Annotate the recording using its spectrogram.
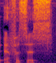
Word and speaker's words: Ephesus: You have to learn how to pronounce that, Ephesus. – Ephesus. – And put the emphasis on the Ephesus, okay? – Yes.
